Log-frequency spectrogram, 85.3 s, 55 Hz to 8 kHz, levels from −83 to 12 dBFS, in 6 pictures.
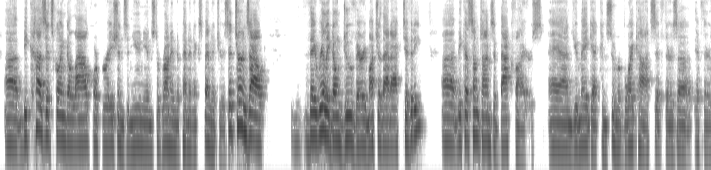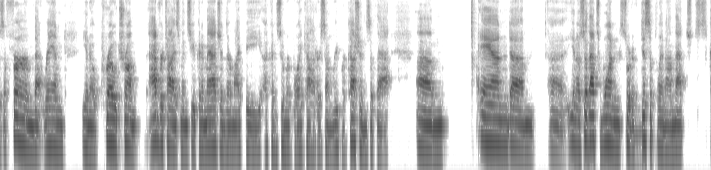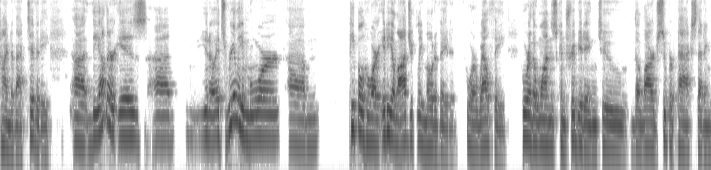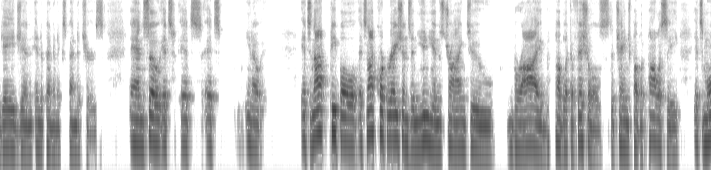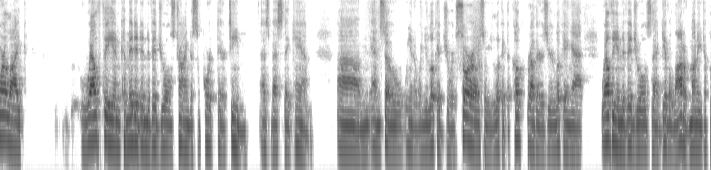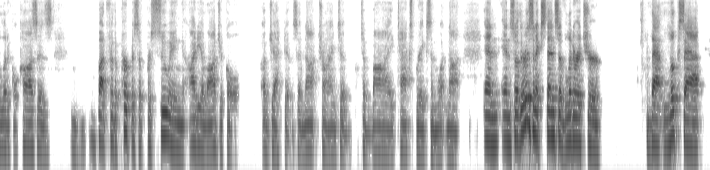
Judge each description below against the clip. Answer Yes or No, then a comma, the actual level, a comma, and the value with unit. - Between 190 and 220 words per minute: No, average, 150 wpm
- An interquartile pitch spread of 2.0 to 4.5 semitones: Yes, average, 4.0 semitones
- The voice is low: Yes, low, 115 Hz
